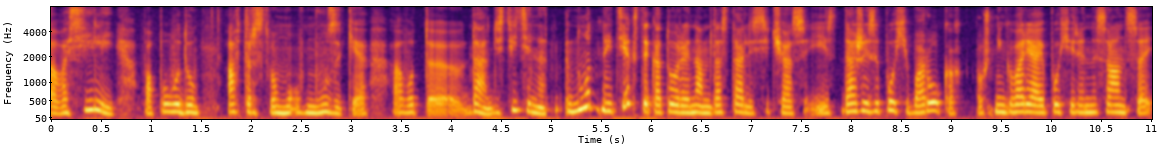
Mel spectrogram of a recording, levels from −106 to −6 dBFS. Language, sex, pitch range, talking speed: Russian, female, 190-230 Hz, 140 wpm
